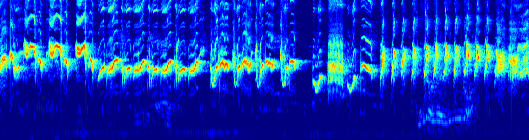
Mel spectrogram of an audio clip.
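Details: Loud, varied song of a Chinese hwamei: slurred whistles rising and falling in a rapid stream, a harsher buzzy burst near the middle, then a fast run of repeated clipped notes to the end.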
